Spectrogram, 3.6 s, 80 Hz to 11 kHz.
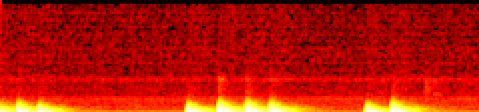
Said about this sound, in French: Elle monte les escaliers en pierre, en colimaçon, jusqu'au 2e étage. Arrivée au 2e étage, elle frappe à la porte de droite.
